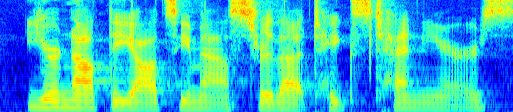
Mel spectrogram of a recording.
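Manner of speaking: mock deadly serious, super serious tone. Retelling a video, the speaker quotes the grandma's reply: mimicking someone super serious. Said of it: "she's like super serious".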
